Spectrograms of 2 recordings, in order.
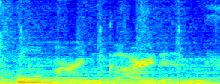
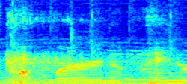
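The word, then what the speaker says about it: Cockburn Gardens: The correct name is Coburn Gardens. Coburn Garden. But sorry, but you see why people would pronounce it as Cockburn Pen, right? yeah, based on how it is spelled or something like that. Yeah, based on how it is spelled, COCKB, we're gonna have it down here. Yeah. Somewhere here. But yeah, based on how it is spelled, Yeah. then you will realize that people pronounce it based on that.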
